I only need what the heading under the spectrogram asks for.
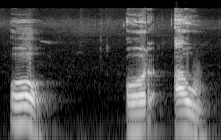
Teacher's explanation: ओ और औ, ये जो दो संयुक्त स्वर हैं, इनका उच्चारण कंठोष्ठ से होगा। फिर यहाँ देखिए, कंठ और औष्ठ दो अलग अलग स्थान एक हो गए हैं।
